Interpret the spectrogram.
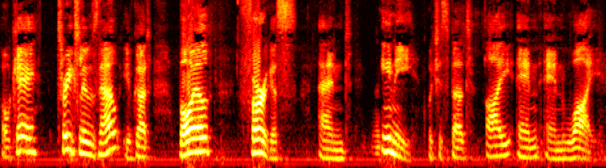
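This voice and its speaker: A man's voice: on the high side, lively intonation, slow pace, fairly bright tone, no echo. A man with an Irish accent presenting a quiz in a casual way as its host.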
